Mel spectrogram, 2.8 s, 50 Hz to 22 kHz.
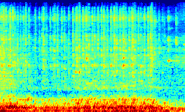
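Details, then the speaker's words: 1956 Ford F-100 with LS V8 swap starting in neutral, neutral safety switch working; catches and settles into a steady, deep, even rumble with no misses or knocks; normal engine start. "so that's one benefit of having that neutral safety switch which i think is pretty cool and it's really easy to wire up"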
